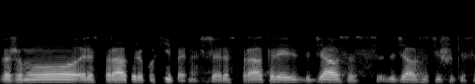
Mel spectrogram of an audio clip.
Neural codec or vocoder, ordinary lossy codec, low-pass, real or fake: none; AAC, 24 kbps; 3.6 kHz; real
